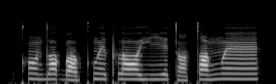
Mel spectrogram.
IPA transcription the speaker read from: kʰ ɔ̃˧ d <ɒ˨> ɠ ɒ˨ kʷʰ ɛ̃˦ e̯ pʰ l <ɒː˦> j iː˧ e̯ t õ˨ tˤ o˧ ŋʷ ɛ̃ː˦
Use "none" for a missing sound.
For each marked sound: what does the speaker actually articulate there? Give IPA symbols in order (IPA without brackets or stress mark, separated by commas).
ɒ˧, ɒː˦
